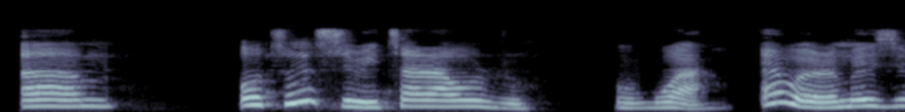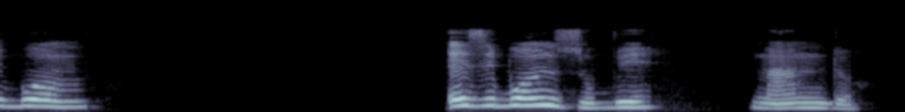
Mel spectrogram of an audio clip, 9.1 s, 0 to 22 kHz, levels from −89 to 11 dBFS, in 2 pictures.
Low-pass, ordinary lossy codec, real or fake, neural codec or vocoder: 7.2 kHz; none; real; none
